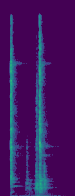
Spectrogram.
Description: metal button stereo click disable medium

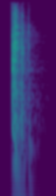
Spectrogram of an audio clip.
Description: cutlery plastic drawer place

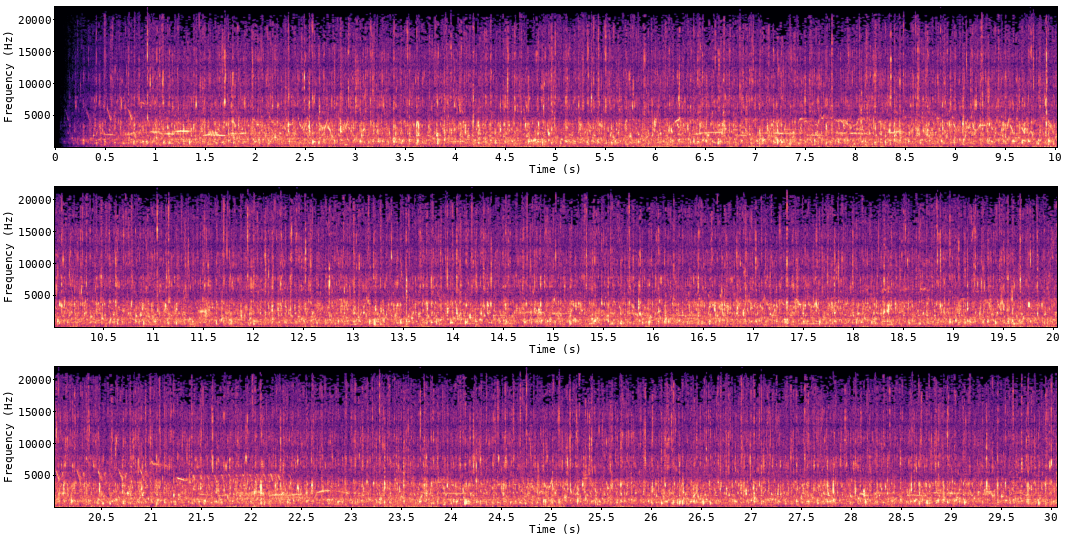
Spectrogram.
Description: creek purling birds in background

